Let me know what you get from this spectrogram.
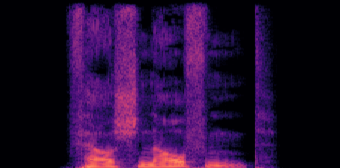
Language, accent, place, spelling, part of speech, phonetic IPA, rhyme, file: German, Germany, Berlin, verschnaufend, verb, [fɛɐ̯ˈʃnaʊ̯fn̩t], -aʊ̯fn̩t, De-verschnaufend.ogg
- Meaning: present participle of verschnaufen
